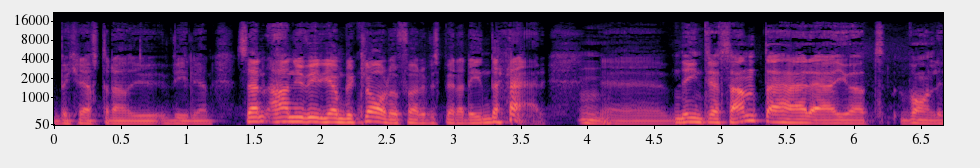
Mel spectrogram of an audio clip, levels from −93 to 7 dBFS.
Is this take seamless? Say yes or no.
yes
